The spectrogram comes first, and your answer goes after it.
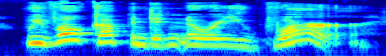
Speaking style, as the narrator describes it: she said breathlessly

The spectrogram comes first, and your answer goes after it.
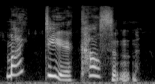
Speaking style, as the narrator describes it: said Lady Anne, laughing,

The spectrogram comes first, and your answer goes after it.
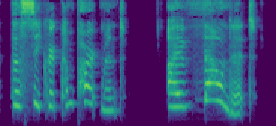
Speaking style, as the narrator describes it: she cried

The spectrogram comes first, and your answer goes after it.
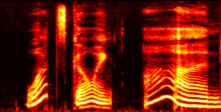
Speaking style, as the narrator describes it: she called downstairs in a sleepy voice

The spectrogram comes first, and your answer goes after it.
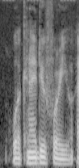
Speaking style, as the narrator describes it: I ask quietly

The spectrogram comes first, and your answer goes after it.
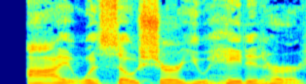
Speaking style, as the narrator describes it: he said

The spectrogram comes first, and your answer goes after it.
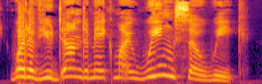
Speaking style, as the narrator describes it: he roared

